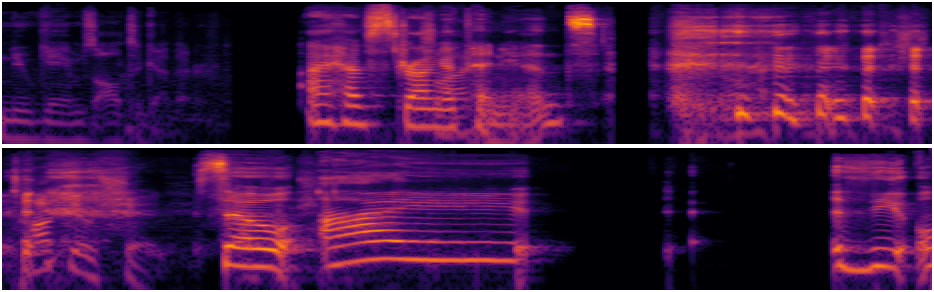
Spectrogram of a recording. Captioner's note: laughs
